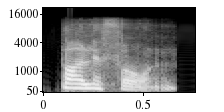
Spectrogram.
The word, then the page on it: polyphone: Indian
